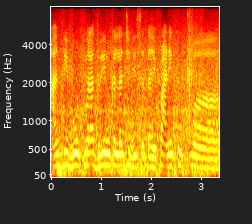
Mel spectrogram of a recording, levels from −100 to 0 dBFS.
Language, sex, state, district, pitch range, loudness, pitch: Marathi, female, Maharashtra, Mumbai Suburban, 180-215 Hz, -15 LUFS, 205 Hz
